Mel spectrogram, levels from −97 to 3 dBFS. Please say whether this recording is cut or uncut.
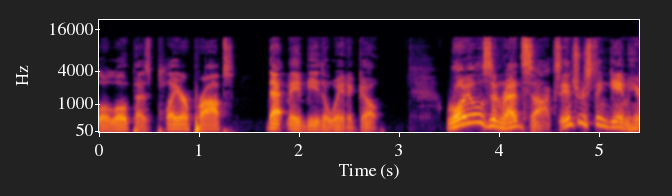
uncut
